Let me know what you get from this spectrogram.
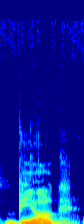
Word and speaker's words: beag: The Irish for small is beag, and that's spelled B-E-A-G, and often winds its way into the English language as B-E-G.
